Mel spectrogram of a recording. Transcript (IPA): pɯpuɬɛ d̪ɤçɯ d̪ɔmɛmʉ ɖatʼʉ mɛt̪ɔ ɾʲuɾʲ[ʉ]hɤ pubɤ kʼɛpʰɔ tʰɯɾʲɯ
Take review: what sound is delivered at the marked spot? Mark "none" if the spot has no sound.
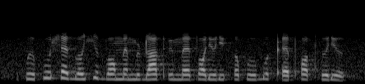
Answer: ʉ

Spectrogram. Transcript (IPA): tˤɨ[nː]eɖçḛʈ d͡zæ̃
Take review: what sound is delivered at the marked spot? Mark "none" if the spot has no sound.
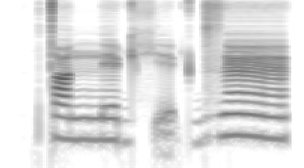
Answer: nː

